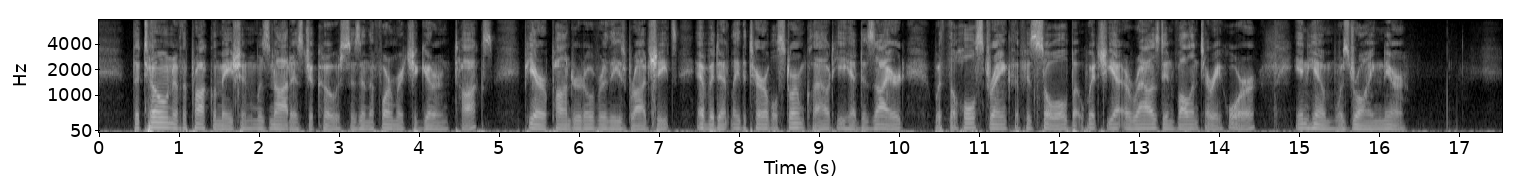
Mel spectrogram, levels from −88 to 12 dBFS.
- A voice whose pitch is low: Yes, low, 105 Hz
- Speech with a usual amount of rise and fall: No, narrow, 1.9 semitones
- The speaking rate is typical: Yes, average, 155 wpm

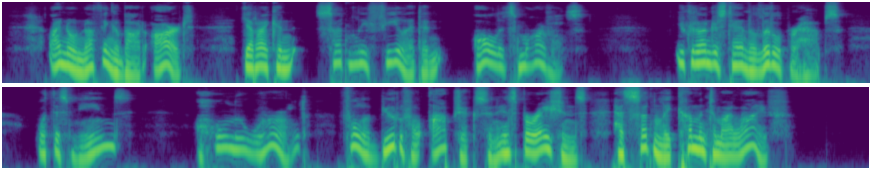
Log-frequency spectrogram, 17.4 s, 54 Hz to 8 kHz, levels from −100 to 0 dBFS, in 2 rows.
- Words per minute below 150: Yes, average, 140 wpm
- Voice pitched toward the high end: No, medium, 155 Hz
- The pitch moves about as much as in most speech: No, wide, 7.7 semitones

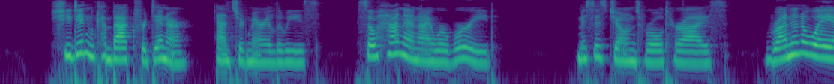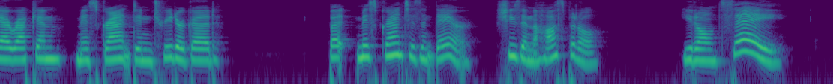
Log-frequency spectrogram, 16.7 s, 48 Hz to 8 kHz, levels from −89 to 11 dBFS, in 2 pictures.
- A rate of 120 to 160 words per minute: Yes, average, 150 wpm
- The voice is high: Yes, high, 215 Hz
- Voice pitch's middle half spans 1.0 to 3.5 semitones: No, average, 4.4 semitones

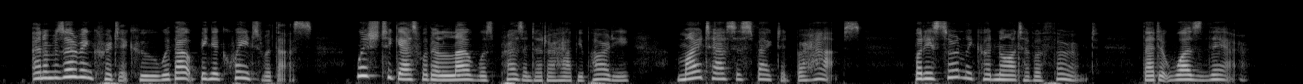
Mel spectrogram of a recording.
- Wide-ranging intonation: No, average, 4.5 semitones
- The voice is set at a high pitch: Yes, high, 225 Hz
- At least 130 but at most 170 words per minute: Yes, average, 160 wpm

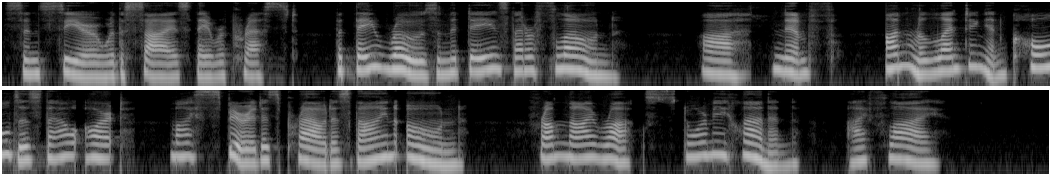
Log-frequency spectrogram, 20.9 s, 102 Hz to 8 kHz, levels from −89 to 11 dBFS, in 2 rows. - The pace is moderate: No, slow, 95 wpm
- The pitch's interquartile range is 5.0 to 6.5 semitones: Yes, average, 5.3 semitones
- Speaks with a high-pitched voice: Yes, high, 210 Hz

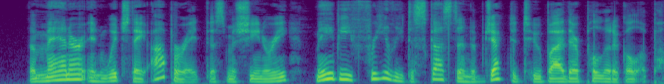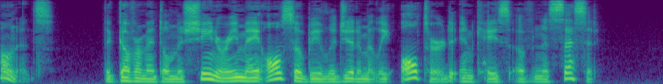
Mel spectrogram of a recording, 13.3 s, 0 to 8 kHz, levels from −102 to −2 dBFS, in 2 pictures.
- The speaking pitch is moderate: No, low, 105 Hz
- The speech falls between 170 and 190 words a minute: No, average, 150 wpm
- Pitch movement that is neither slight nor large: No, wide, 6.0 semitones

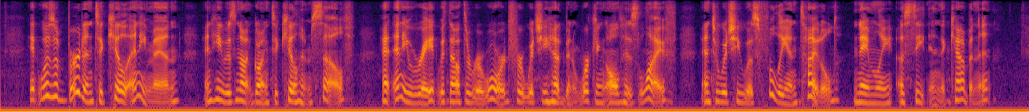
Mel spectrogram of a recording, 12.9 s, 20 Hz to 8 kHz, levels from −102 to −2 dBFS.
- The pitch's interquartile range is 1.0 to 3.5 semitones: Yes, average, 3.2 semitones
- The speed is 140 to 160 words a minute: No, fast, 205 wpm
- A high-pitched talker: Yes, high, 215 Hz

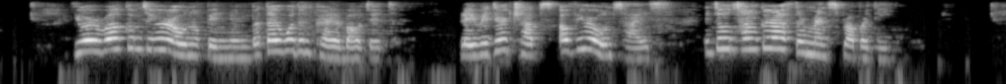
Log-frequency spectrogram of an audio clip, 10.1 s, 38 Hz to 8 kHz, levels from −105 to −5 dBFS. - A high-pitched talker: Yes, very high, 255 Hz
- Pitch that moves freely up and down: Yes, wide, 7.8 semitones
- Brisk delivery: No, average, 150 wpm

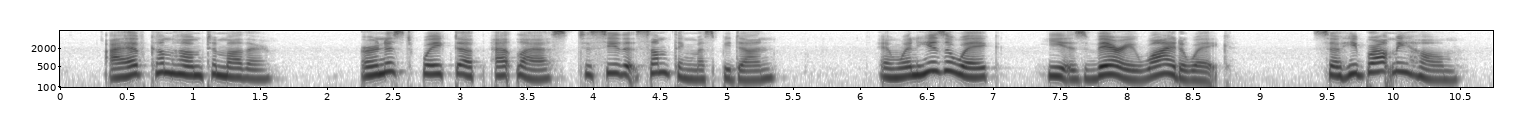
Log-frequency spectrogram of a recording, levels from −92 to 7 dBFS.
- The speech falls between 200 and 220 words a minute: No, average, 185 wpm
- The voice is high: Yes, high, 240 Hz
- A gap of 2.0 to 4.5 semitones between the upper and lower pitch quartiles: No, wide, 5.6 semitones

